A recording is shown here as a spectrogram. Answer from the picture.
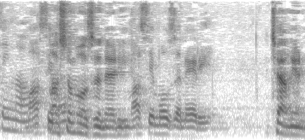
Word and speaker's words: Massimo Zanetti: My question is, with Massimo Zanetti, how you pronounce it? Massimo. Massimo Zanetti.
